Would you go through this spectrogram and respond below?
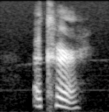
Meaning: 1. To happen or take place 2. To present or offer itself 3. To come or be presented to the mind; to suggest itself 4. To be present or found
- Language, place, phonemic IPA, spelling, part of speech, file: English, California, /əˈkɝ/, occur, verb, En-us-occur.ogg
